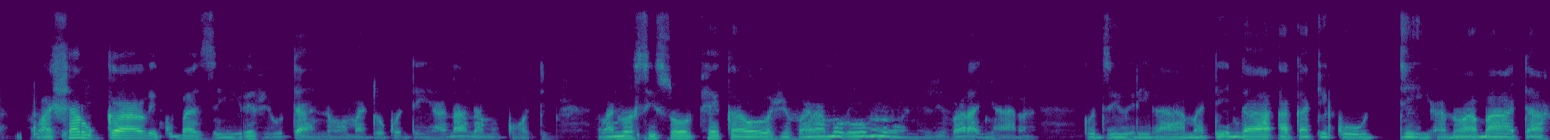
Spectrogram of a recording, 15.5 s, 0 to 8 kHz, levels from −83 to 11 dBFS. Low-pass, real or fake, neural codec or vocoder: 7.2 kHz; fake; codec, 16 kHz, 4 kbps, FreqCodec, larger model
